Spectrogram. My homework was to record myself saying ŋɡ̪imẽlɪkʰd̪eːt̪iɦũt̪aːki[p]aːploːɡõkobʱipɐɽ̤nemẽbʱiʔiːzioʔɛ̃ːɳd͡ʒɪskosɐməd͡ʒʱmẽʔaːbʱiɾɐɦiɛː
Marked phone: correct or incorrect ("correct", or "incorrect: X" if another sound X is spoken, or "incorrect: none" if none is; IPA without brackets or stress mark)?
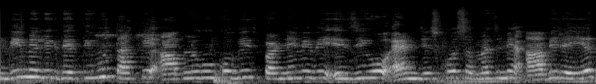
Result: incorrect: ʔ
